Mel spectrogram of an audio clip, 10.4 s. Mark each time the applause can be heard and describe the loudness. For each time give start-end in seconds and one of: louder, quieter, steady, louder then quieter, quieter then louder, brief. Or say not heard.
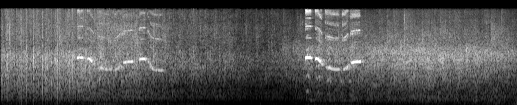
0.0-10.3 quieter then louder.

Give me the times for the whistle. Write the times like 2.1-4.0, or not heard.
1.5-3.3, 6.0-7.2.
